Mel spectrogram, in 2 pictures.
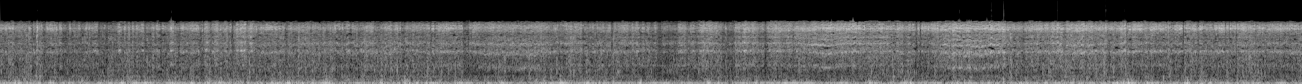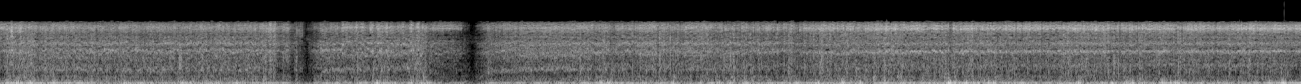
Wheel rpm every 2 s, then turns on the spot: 230, 230, 230, 230, 230, 230, 220, 180, 120, 180, 220, 230, 240.
16-18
